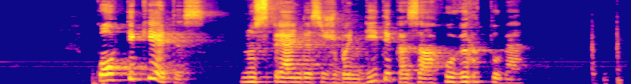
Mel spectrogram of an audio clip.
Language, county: Lithuanian, Vilnius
